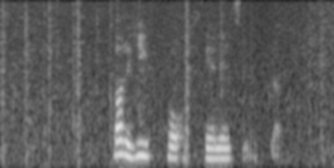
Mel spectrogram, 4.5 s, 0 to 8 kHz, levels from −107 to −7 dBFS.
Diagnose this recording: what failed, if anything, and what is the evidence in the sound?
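Noise suppressor artifacts from call processing: room noise, about 12 dB under the speech, drops about 20 dB between phrases and returns beneath them, frame by frame.

Speech cut by the noise suppressor at 3.08–3.41 s and 3.58–3.87 s: speech misread as noise is pulled down about 16 dB and 21 dB, sounding swallowed.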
